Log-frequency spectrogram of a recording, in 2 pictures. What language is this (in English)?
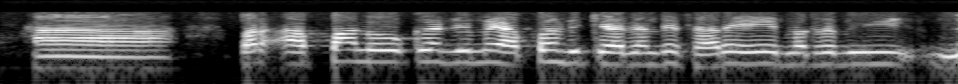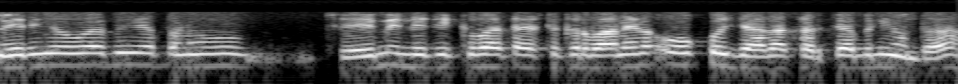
Punjabi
